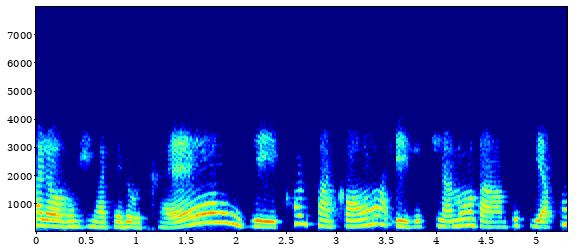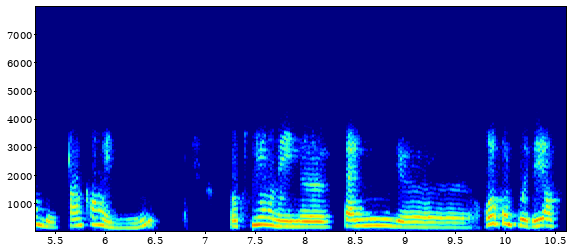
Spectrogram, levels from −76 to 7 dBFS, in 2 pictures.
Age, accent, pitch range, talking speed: 30-49, French, 175-225 Hz, 165 wpm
